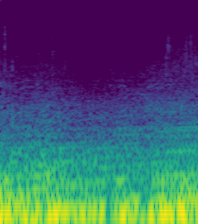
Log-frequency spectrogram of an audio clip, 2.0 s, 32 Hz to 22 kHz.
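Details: 2006 Ford Explorer Eddie Bauer, 212,000 miles, test drive after replacing the rear hub bearing assemblies: only a low smooth road rumble, with no whine or roar rising with speed. Driving is normal and the bearings sound healthy.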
